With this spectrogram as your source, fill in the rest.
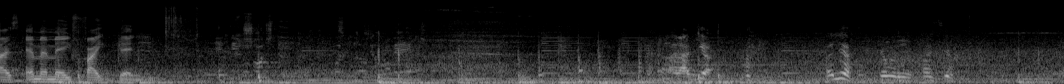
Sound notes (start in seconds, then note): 2.4 speaking Portuguese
